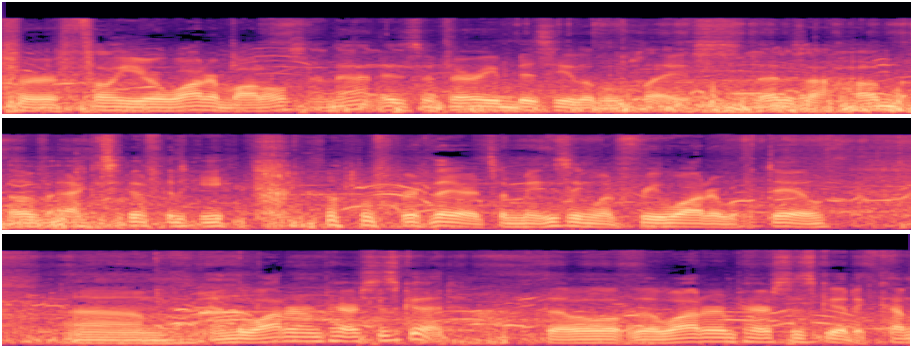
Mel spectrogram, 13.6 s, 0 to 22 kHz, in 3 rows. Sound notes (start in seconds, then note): 5.8 snort-laugh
